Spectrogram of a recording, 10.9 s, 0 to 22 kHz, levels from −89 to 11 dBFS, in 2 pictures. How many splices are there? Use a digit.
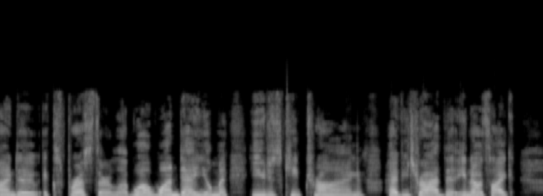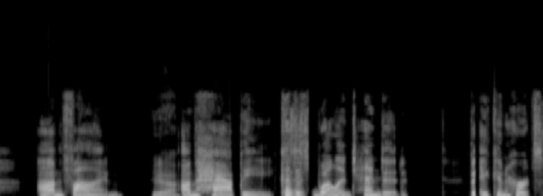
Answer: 2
